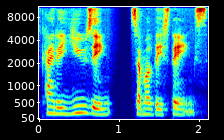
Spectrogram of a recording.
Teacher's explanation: Like we say something like, for example, so we can use the word kinda using, she was saying, yeah, Brené used this phrase, kinda using some of these things. And the connected speech here is kind of turns into kinda.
